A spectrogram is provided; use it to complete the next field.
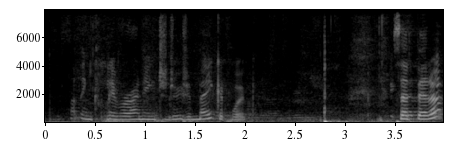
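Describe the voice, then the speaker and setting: Noticeable background noise and audible room echo accompany a woman as she speaks. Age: 60s. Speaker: former senior executive. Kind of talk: conference panel talk. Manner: conversational.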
